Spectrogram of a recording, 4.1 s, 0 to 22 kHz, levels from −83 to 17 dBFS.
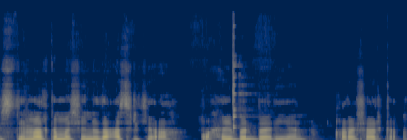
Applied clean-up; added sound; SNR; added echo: neural mask model RNNoise.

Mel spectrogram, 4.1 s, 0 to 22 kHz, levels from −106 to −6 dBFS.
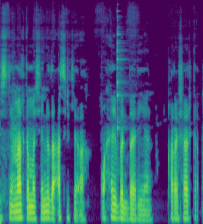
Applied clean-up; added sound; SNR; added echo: classical method spectral subtraction.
